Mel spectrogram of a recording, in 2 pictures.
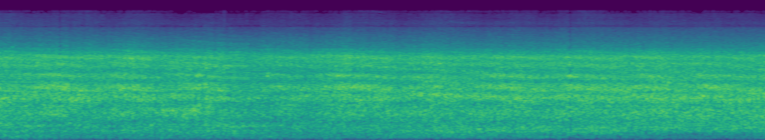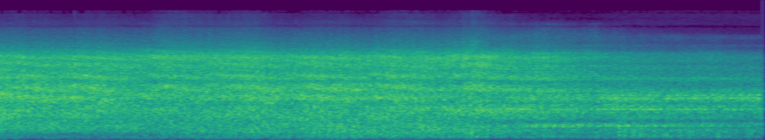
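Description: Long freight train of closed sliding-wall wagons passing at speed: a loud, steady rush of wheels on rails that eases off near the end as the tail of the train draws away.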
